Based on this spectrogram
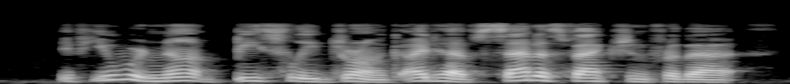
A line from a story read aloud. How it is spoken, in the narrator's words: gasped Hargrave, white and breathless as much from passion as from the immediate effects of the blow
